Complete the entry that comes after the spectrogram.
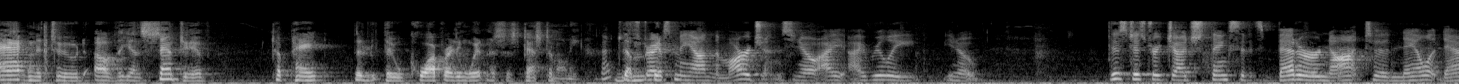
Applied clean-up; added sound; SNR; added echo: none; none; none; none.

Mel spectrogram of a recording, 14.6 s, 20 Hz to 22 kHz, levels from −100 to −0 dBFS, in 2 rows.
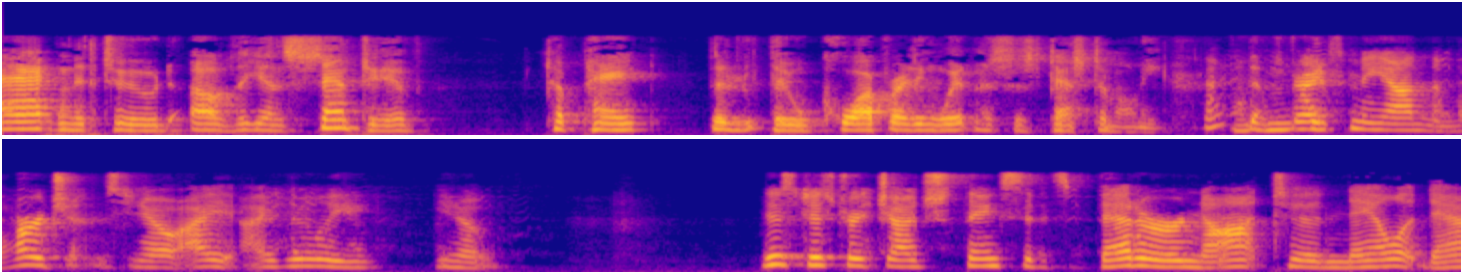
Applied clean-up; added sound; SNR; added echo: neural mask model DeepFilterNet 3.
